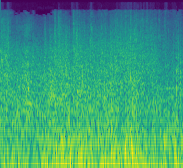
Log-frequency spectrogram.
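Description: Cannon fire from an enemy warship in the naval combat game Naval Action: a dense, continuous rolling boom of broadside blasts that stays loud and rumbling throughout with no pauses.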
